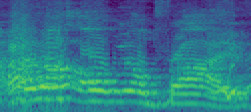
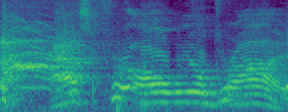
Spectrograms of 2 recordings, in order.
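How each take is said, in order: First: High, loud, slow kid imitation; four-year-old girl. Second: High, loud laughing prompt; slow, cracked-up retold coaching; feeding a line. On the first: Four-year-old repeating the fed line, loud child imitation. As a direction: demand it like a small child. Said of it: "She's like". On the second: Coaching the four-year-old between cackles, loud laughing prompt. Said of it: "I was like".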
